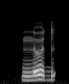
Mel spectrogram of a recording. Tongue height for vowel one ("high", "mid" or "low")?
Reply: mid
